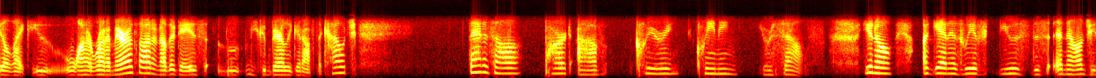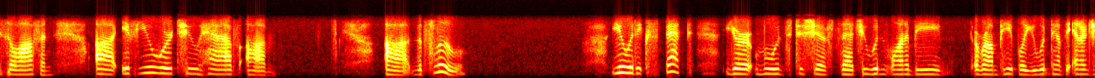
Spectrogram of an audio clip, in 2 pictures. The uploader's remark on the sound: The sound quality of this week’s BlogTalk channel isn’t the best because I used a cell phone instead of a landline.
